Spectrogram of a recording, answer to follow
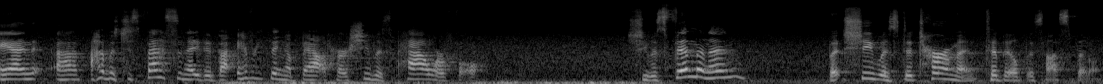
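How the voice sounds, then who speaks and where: A woman in a Southern US accent speaks at a moderate pace with a fairly high pitch and lively intonation, with room echo audible. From US South, Alabama. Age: 60s. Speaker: health system CEO. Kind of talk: keynote speech.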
